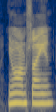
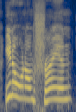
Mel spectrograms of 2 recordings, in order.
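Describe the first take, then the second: First: Said in the usual way. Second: Put-on high, squeaky cute girl voice; high cute anime girl. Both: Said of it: "pretend to be an anime girl".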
